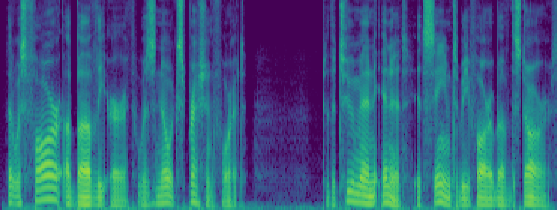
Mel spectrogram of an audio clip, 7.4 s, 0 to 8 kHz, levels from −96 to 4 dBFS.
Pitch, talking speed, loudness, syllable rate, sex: 95 Hz, 210 wpm, -19 LUFS, 5.4 syllables/s, male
